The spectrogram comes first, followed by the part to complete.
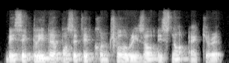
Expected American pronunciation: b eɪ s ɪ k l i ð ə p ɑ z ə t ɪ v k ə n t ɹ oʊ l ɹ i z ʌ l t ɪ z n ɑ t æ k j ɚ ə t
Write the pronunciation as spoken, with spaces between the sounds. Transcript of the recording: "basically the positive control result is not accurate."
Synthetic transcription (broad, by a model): b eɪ s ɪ k l i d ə p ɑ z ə t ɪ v k ə n t ɹ oʊ l ɹ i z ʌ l t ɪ s n ɑ t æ k j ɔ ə t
